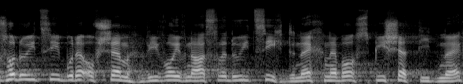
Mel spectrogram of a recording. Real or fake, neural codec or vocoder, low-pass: fake; vocoder, 44.1 kHz, 128 mel bands every 512 samples, BigVGAN v2; 14.4 kHz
